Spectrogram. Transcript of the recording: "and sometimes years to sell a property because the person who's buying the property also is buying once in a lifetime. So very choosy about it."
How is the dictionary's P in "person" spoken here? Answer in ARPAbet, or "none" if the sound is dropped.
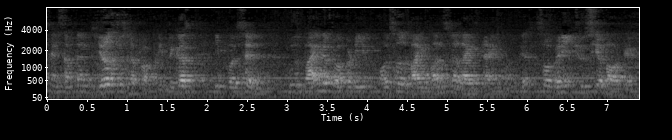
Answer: P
